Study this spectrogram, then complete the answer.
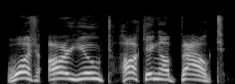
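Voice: mid-range voice, big pitch swings, takes it slowly, a little mellow, no echo, studio quality. A narrator voicing a big, blustering neighbour man in a storybook, menacing and indignant, bellowing and growling. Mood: indignant, enraged.

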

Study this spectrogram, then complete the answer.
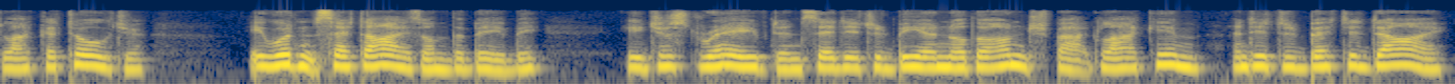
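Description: A woman's voice: medium pitch, darkish tone, close to an everyday voice. A woman voicing a fretful, fearful young housemaid with a Yorkshire accent, exclaiming and gossipy, in a storybook reading. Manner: exclaiming, dialect-speaking, fretful.

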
